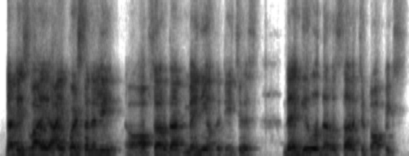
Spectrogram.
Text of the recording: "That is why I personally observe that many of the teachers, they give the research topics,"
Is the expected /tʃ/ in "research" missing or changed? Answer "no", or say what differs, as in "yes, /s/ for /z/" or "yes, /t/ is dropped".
no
